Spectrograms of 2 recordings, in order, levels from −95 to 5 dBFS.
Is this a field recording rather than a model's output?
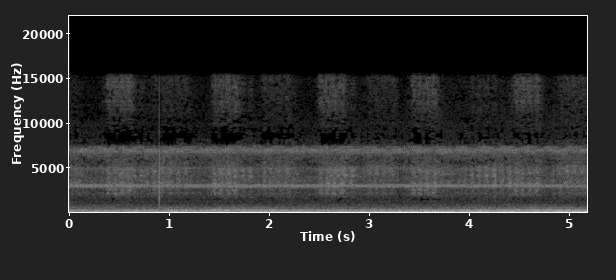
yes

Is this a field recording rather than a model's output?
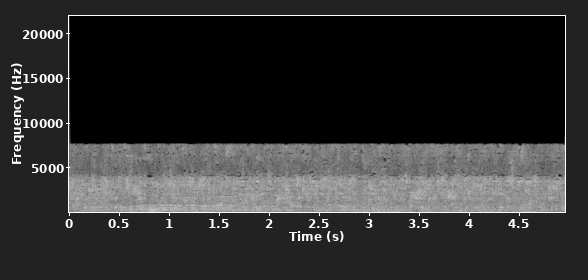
yes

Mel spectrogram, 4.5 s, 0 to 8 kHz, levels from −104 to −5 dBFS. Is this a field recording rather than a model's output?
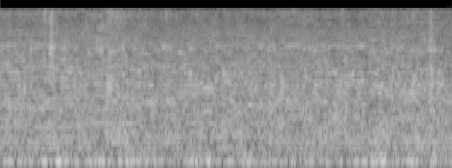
no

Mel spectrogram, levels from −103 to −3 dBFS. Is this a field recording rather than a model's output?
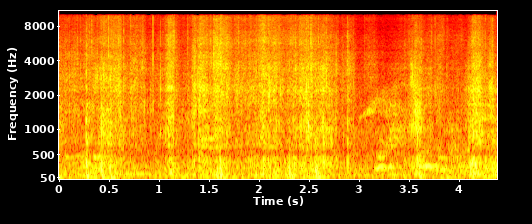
no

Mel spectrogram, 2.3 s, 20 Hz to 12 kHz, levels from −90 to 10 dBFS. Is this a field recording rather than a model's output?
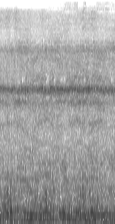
no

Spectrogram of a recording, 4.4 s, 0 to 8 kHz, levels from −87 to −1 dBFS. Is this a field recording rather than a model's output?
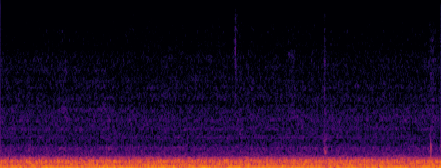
no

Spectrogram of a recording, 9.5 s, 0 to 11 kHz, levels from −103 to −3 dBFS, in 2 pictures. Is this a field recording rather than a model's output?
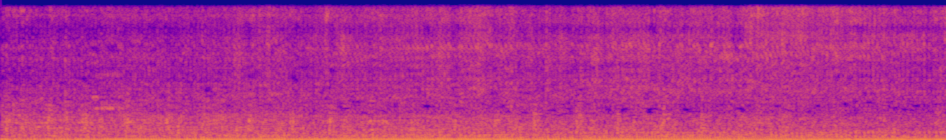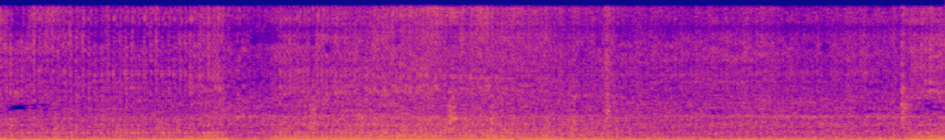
no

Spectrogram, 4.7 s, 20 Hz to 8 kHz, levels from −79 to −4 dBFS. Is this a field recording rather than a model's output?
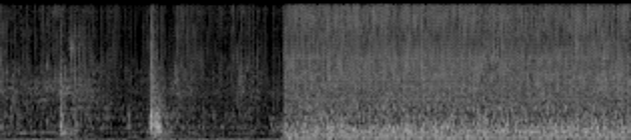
no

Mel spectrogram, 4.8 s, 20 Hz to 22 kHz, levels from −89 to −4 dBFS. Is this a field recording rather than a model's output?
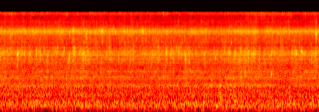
no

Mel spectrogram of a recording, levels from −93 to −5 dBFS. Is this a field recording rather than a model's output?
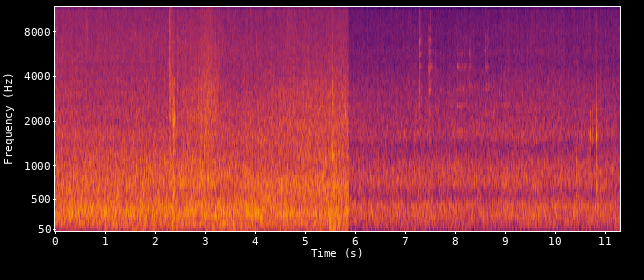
yes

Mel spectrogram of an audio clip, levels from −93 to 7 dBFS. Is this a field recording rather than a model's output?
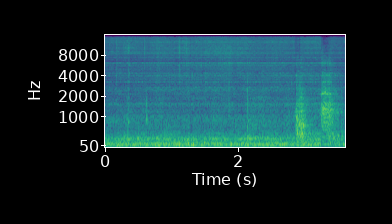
no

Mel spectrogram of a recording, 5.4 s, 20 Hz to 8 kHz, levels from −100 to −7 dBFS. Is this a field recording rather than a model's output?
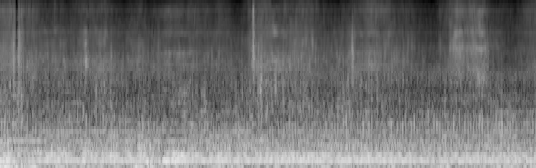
no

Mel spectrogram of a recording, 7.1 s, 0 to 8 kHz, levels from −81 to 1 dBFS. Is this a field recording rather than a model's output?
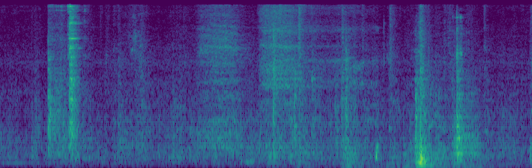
yes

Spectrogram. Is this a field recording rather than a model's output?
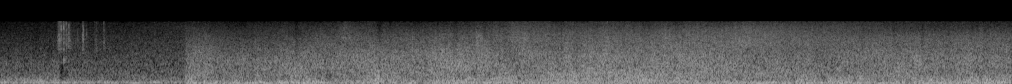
yes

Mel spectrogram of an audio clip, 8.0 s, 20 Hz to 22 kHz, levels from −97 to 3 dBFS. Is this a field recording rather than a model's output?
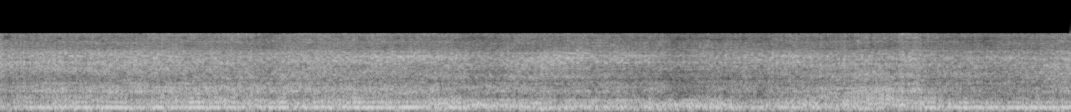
no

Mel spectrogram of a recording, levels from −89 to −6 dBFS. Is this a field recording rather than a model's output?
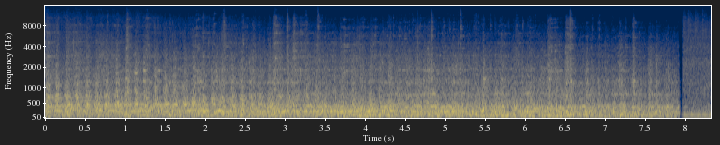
yes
